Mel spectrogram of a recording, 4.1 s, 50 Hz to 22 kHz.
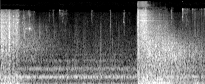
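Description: A gun fires in the video game XCOM 2, a sudden loud burst of gunfire that rings out with a rumbling tail over the steady in-game background.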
